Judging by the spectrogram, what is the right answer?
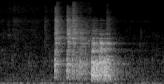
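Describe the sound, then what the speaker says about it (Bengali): A metal lid lifted off a pot of river poma fish curry cooked with green banana, giving a couple of short clanking scrapes, close and fairly loud, then fading. "এখন ঢাকনাটা তুলে ফেলি।"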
